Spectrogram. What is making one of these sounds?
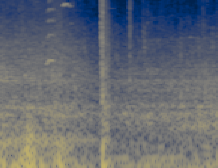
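A truck door slams shut.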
